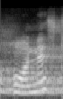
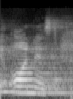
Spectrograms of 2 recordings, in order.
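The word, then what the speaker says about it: honest: कर रहा है, ऑनेस्ट, हम इसको हॉनेस्ट नहीं कहेंगे, हम इसको कहेंगे ऑनेस्ट, बिकॉज एच यहाँ पे क्या है, साइलेंट है।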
